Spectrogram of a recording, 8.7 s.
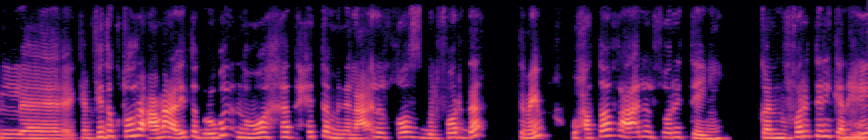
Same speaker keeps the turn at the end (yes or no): yes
